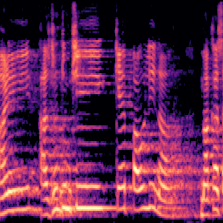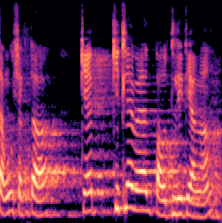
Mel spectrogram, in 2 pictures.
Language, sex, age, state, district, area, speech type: Goan Konkani, male, 45-60, Goa, Bardez, rural, spontaneous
